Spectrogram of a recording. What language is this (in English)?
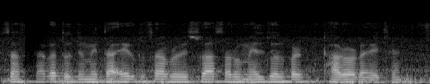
Maithili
